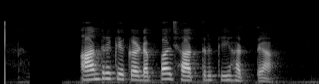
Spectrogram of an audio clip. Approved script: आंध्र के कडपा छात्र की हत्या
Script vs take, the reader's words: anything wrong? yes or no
no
